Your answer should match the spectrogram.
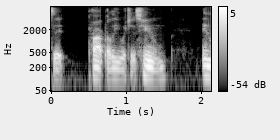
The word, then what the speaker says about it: Hume: like Americans and others pronounces kept calling him home when it's pronounced him that he he you know changed the spelling of his family name to H so that people would pronounce it properly which is whom and like same thing with Barkley like this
